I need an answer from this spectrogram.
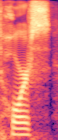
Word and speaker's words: hoarse: voice and of course horse in this case is spelled h-o-a-r-s-e horse like what's my my horse voice if i were sick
